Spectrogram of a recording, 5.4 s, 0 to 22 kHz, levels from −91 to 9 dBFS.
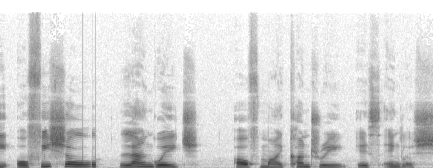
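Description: Around 1.04 to 1.2 s there's a stretch of chunks out of order: one 40 ms chunk shows up three chunks late, after the audio meant to follow it. Nothing's missing, but that short span sounds jumbled.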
